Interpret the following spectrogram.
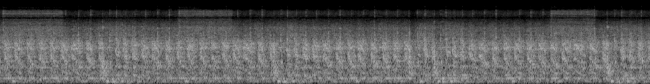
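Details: Early 2000s Ford F250 Super Duty, 7.3 Power Stroke diesel, about 400,000 miles, with ether in the air cleaner: long steady regular cranking with no firing; cranks but won't start, camshaft position sensor to be checked next.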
